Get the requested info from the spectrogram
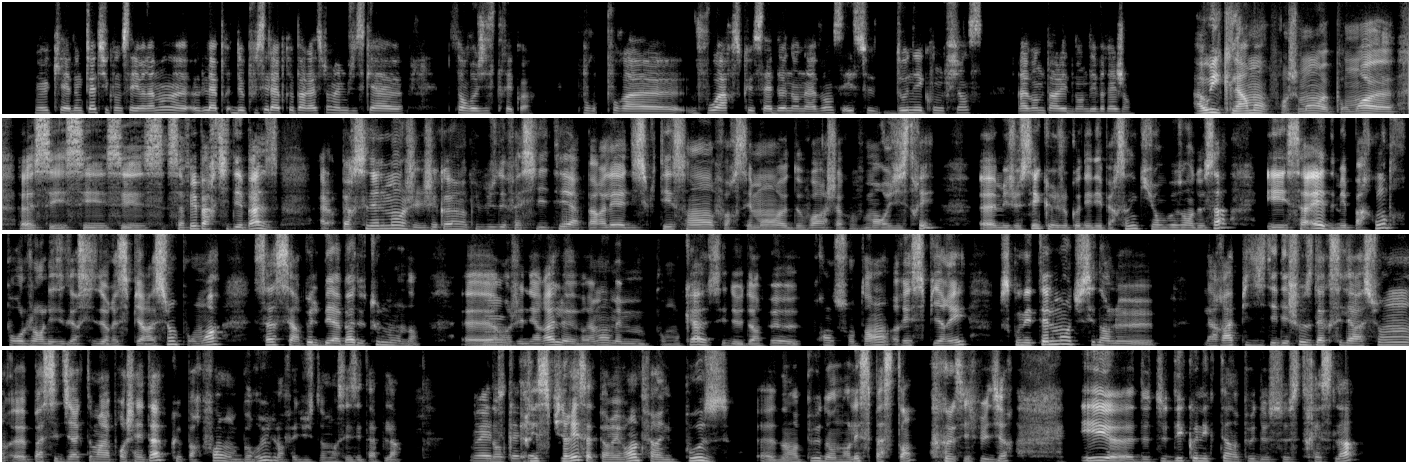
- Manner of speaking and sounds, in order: stressed: "donner"; other background noise; stressed: "aide"; chuckle
- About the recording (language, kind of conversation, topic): French, podcast, Quelles astuces pour parler en public sans stress ?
